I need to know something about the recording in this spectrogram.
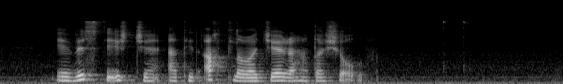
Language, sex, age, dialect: Faroese, female, 36-60, Norðuroyggjar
